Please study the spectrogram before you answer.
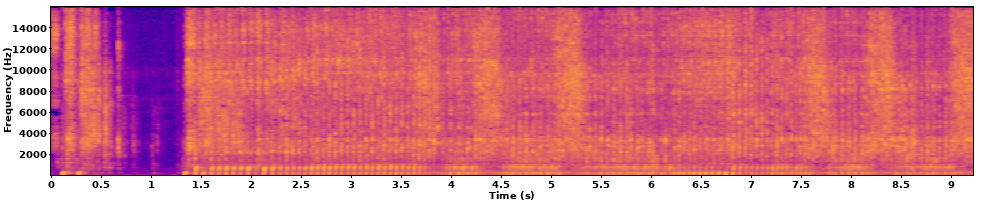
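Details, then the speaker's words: Scrapyard Suzuki Smash small motorbike, first start, no oil added yet: runs with fast, busy metallic top-end clatter over exhaust; loose cam chain, needs cam chain tightening and carburetor setting. "wes Suaranya kayak gitu dulu kita perbaiki keteng dan juga setting karburator"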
